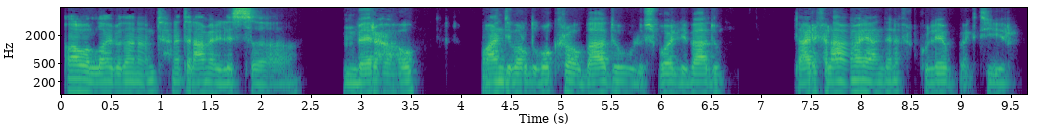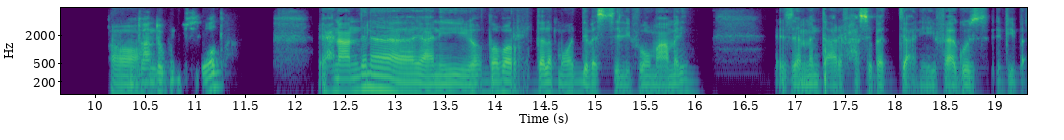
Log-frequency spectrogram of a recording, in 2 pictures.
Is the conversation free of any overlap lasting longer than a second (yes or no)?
yes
